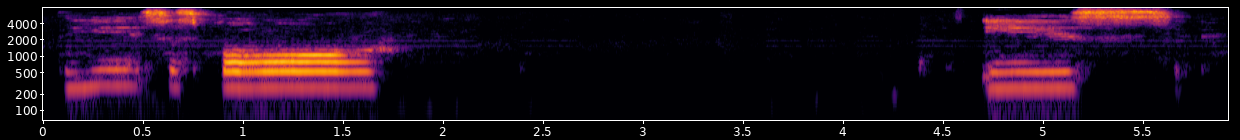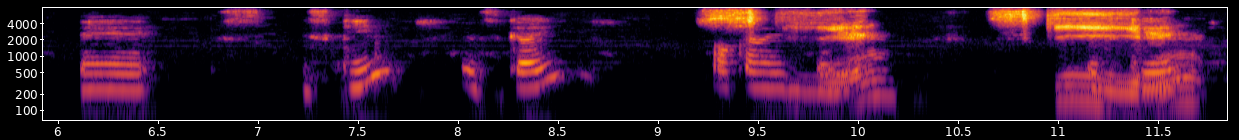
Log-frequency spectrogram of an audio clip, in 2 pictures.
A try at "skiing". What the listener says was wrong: Yes, skiing. There's a little Y sound in there. Skiing. Skiing.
